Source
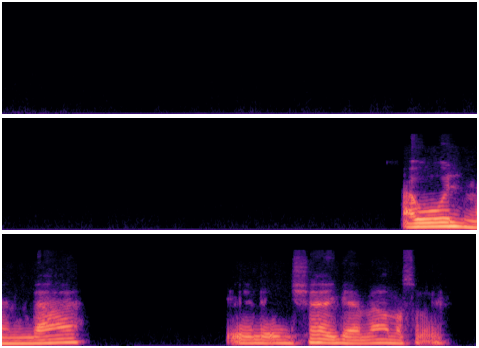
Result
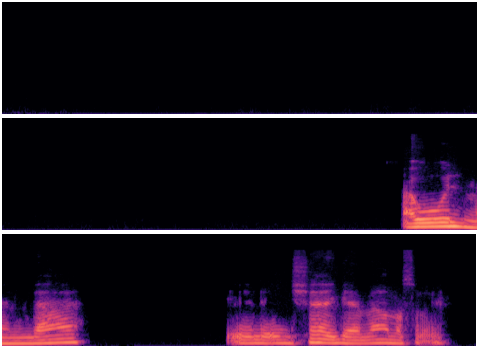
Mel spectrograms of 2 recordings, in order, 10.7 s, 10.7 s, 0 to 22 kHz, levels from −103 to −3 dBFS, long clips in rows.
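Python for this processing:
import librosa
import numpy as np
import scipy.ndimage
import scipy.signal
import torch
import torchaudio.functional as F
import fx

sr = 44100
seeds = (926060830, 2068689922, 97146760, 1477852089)

y = fx.high_shelf(x, sr, hz=3000.0, db=-8.0, at=(6.74, 9.13))
y = y * librosa.db_to_amplitude(-5.0)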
